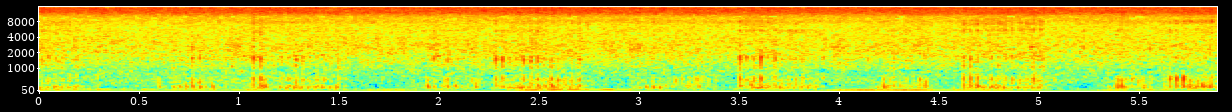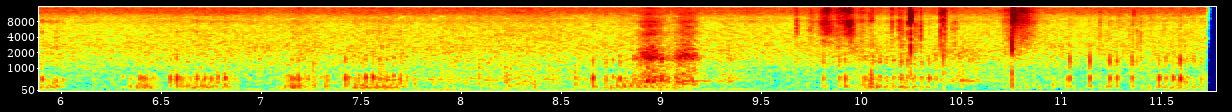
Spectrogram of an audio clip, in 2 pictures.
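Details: A polydactyl Maine Coon cat purrs steadily, a low rumbling throb pulsing with each breath, while kneading, which he loves doing.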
